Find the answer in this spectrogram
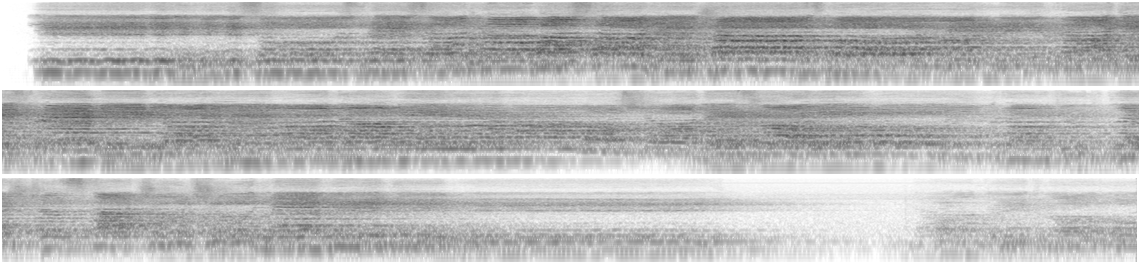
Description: Ukrainian folk group Easter Chant

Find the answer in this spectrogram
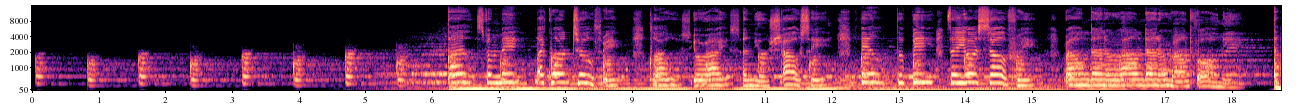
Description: Stutter Techno

